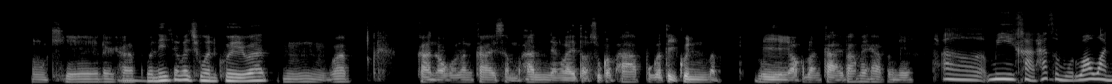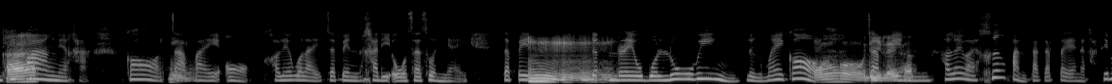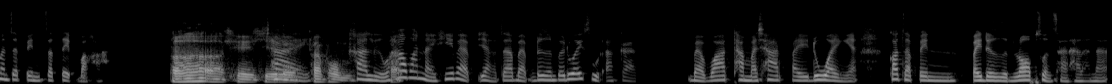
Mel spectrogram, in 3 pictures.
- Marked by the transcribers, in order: tsk; other background noise; in English: "step"; tapping
- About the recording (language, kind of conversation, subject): Thai, unstructured, คุณคิดว่าการออกกำลังกายสำคัญต่อสุขภาพอย่างไร?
